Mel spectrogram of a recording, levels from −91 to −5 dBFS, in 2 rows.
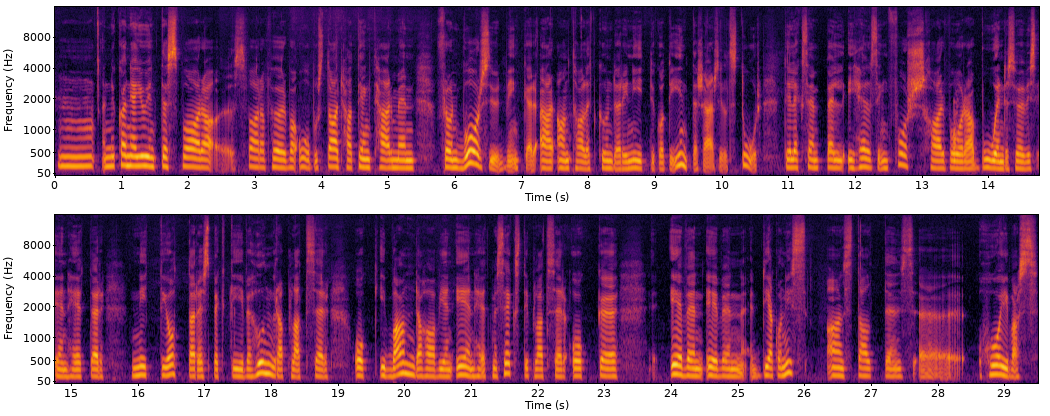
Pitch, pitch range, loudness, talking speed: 170 Hz, 155-185 Hz, -24 LUFS, 110 wpm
